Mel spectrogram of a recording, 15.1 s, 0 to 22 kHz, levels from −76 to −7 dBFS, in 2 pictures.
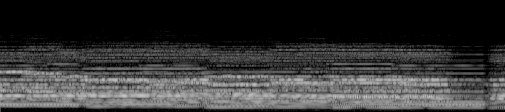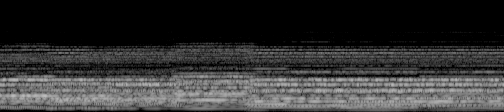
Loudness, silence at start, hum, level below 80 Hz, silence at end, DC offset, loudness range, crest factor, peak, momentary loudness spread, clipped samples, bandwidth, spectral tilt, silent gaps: -29 LUFS; 0 s; none; -82 dBFS; 0 s; under 0.1%; 2 LU; 14 dB; -14 dBFS; 4 LU; under 0.1%; 9.4 kHz; -6 dB/octave; none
